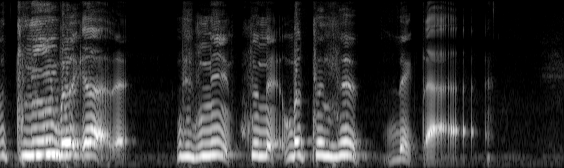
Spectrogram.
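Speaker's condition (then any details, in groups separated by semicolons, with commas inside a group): Cerebral palsy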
